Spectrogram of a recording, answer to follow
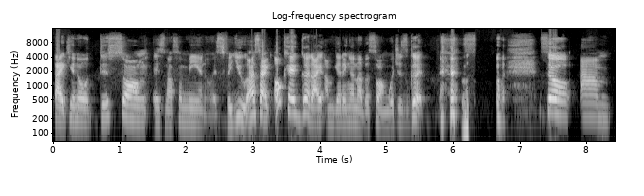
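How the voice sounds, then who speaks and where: Young trini woman, low voice, chatty and meandering, talks in a loose casual way. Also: animated, moderate pace, fairly bright tone. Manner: rambling, many fillers, laughs often. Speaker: soca singer, guest. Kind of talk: casual interview chat.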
